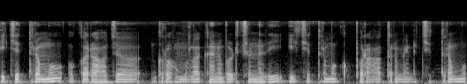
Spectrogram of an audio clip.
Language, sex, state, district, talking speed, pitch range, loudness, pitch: Telugu, male, Karnataka, Bellary, 140 wpm, 110-125 Hz, -18 LUFS, 120 Hz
